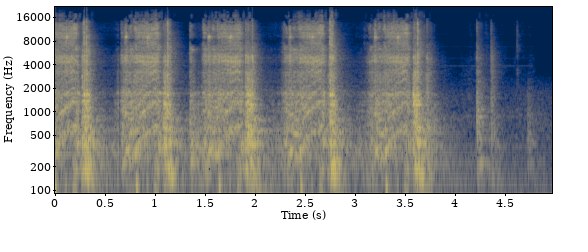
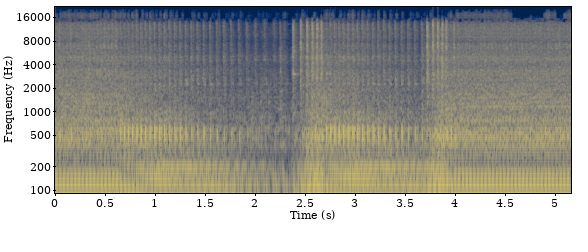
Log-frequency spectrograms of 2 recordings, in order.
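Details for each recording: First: Troy-Bilt Pony lawn tractor, free unit: starter churns in uneven bursts about once a second, labouring and nearly stalling at each compression stroke; no start; owner suspects valves out of adjustment or automatic compression release. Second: Troy-Bilt Pony lawn tractor single-cylinder after valve adjustment and fresh oil, started with choke: fairly even thump with brief throttle blips, no clatter or misfire; idles normally.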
